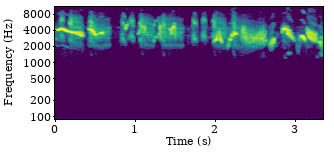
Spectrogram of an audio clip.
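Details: Lesser grey shrike, a predator that hovers in place while hunting beetles, gives a fast, chattering run of squeaky, scratchy notes with a few clearer whistled slurs, varied and nearly unbroken for over three seconds; Azerbaijan.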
